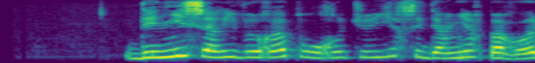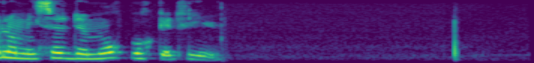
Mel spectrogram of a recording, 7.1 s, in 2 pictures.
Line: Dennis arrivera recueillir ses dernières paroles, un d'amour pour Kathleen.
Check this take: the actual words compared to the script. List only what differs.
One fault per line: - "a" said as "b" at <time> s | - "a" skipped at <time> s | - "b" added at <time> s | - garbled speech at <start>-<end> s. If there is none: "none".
- "pour" added at 1.9 s
- "message" added at 3.7 s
